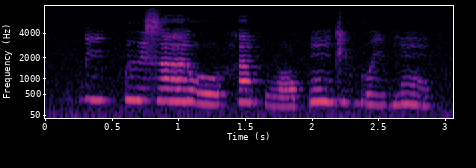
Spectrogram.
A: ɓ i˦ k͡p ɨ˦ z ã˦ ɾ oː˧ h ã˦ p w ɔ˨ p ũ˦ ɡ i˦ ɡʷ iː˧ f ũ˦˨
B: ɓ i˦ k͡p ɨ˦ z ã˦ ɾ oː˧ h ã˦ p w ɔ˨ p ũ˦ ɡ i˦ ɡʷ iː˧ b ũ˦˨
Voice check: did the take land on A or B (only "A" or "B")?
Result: B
